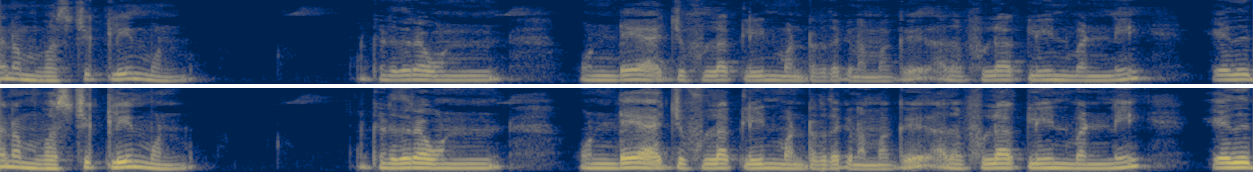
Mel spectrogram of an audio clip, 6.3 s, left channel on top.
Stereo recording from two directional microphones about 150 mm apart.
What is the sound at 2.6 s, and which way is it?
Speech, 35° right (ahead or behind).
